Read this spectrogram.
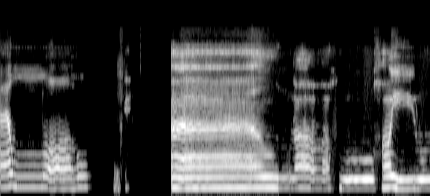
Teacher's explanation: A ni nipis a. Jadi kena senyum a sepanjang enam harakat. Senyum a. Hujung sekali tu tolakkan suara.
